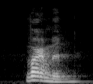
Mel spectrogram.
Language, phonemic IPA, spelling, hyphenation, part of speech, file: Dutch, /ˈʋɑr.mə(n)/, warmen, war‧men, verb, Nl-warmen.ogg
- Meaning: to warm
